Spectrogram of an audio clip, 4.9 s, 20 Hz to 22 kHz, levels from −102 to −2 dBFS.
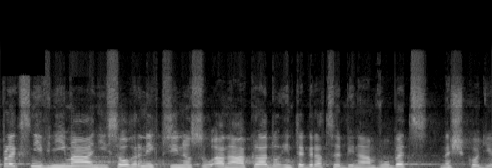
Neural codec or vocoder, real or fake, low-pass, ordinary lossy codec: none; real; 14.4 kHz; Opus, 24 kbps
